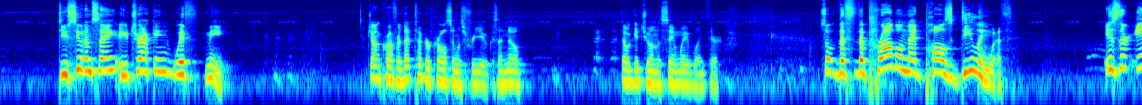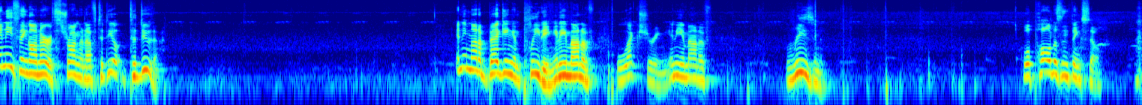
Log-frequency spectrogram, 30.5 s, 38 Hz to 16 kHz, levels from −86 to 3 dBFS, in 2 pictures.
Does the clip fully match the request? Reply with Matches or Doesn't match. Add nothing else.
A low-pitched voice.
Doesn't match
